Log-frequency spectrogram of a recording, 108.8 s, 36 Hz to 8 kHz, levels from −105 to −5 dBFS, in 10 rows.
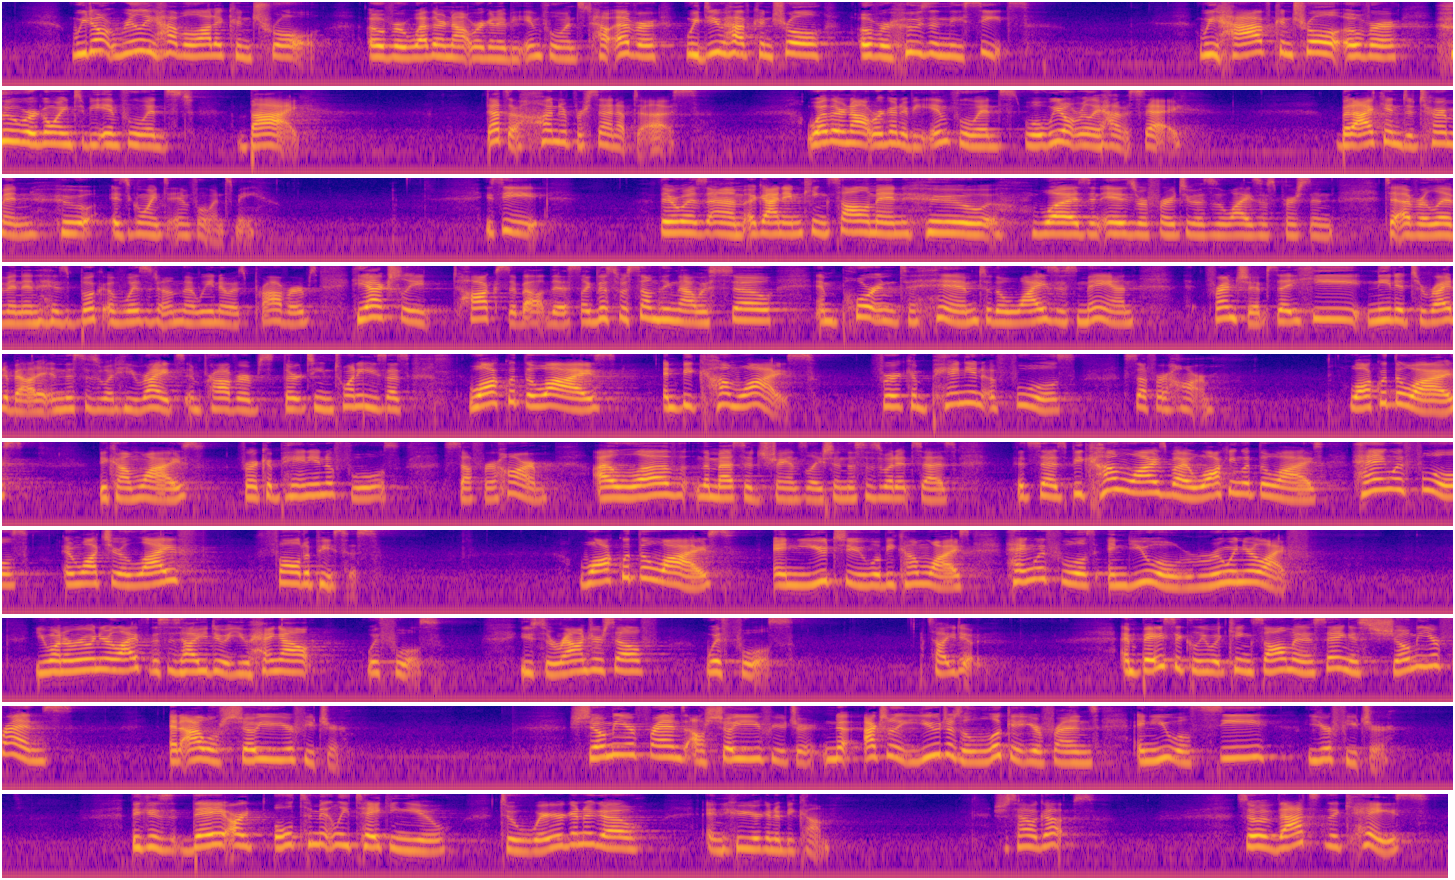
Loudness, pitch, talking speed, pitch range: -26 LUFS, 245 Hz, 170 wpm, 225-275 Hz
